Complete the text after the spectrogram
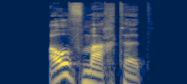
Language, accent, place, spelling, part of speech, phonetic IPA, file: German, Germany, Berlin, aufmachtet, verb, [ˈaʊ̯fˌmaxtət], De-aufmachtet.ogg
- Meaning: inflection of aufmachen: 1. second-person plural dependent preterite 2. second-person plural dependent subjunctive II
